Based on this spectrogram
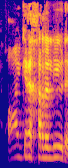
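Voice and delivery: lightly voiced supporter; mock Catalan reply. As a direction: play the earnest fellow Catalan. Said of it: "le pregunto".

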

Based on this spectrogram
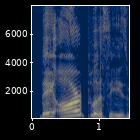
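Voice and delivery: ARE hit high, loud and drawn out; emphatic insistence. Retold or imitated. Retelling a dude backing up his friends, emphatic ARE. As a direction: imitate a dude insisting, leaning hard on "are".

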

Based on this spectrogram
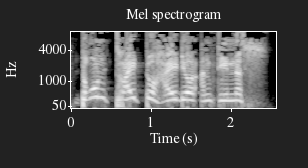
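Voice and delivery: high, loud, slow preaching cry; forceful warning. Acted. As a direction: thunder it out word by word.

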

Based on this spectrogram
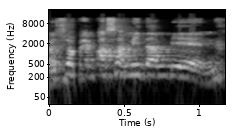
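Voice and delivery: high, laughing call-out; mock shout at radio. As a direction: yell agreement at the radio, in jest. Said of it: "pues os voy gritando".

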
